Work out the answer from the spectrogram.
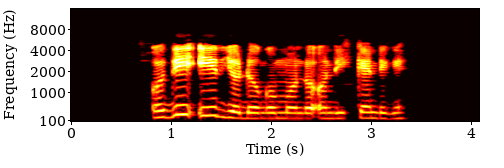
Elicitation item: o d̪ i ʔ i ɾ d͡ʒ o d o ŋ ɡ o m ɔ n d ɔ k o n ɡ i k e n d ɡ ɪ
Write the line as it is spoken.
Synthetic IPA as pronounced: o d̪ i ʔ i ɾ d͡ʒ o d o ŋ ɡ o m ɔ n d ɔ ʔ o n d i k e n d ɡ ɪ

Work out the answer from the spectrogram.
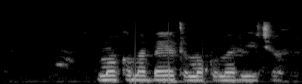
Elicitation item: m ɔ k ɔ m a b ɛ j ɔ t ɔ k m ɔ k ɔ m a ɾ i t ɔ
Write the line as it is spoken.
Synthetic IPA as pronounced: m ɔ k ɔ m a b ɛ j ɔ t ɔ m ɔ k ɔ m a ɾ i t͡ʃ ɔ

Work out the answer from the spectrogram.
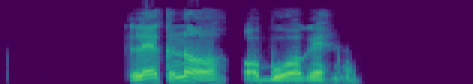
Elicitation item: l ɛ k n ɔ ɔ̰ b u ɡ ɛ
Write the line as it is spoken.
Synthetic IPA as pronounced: l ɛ k n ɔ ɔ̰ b ɔ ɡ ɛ

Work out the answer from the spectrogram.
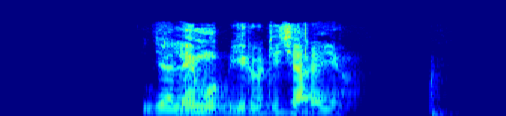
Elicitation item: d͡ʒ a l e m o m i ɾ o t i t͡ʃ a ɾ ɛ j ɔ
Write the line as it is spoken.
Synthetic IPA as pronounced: d͡ʒ a l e m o b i ɾ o t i t͡ʃ a ɾ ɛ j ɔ

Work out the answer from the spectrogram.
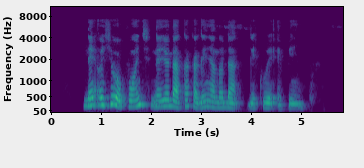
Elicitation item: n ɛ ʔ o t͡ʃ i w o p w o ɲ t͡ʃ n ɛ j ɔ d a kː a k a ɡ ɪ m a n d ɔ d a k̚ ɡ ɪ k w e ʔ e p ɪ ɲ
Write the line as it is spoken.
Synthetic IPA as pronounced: n ɛ ʔ o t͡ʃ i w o p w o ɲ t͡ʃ n ɛ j ɔ d a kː a k a ɡ ɪ ɲ a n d ɔ d a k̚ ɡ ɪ k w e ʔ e p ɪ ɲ

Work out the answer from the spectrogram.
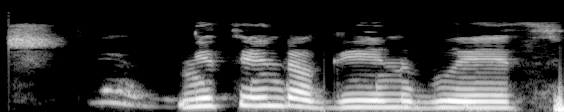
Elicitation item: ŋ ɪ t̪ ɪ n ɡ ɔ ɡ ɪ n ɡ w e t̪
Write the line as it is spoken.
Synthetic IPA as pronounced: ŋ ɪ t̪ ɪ n d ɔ ɡ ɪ n ɡ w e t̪

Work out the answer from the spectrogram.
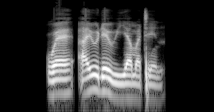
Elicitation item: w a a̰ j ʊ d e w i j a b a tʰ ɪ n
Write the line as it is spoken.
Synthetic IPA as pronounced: w ɛ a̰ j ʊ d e w i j a m a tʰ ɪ n

